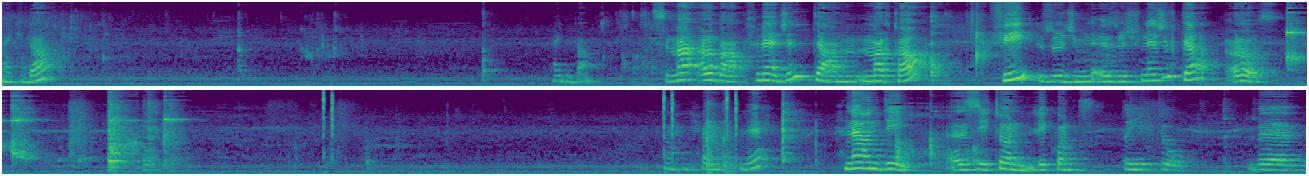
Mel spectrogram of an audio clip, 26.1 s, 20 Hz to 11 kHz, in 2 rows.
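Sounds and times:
liquid poured into a pan: 6.0s - 6.6s
ceramic cups clinking: 12.8s - 15.0s.

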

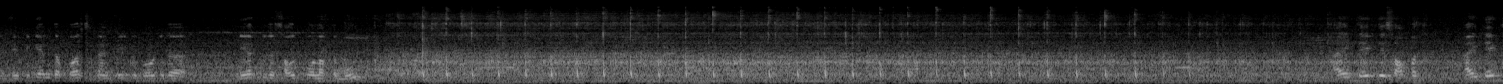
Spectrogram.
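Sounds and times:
steady individual claps: 3.8s - 13.4s
crowd applauding: 3.8s - 13.7s.

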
